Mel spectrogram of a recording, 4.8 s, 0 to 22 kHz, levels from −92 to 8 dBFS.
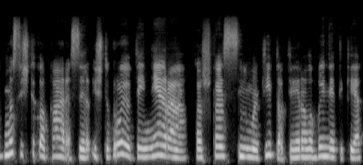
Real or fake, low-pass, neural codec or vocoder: fake; 14.4 kHz; codec, 32 kHz, 1.9 kbps, SNAC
